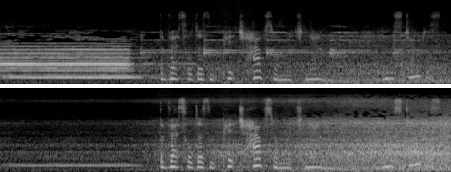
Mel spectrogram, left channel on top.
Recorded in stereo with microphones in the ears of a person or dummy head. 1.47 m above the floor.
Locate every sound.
1.6 s a woman speaking: 30° right (ahead or behind), 0.7 m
